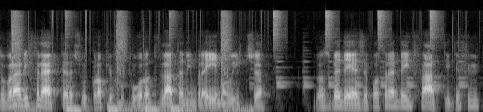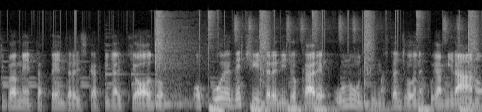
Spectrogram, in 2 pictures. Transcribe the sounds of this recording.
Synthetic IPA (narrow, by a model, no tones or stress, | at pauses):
d̪̥ovɾarːiflɛt̪ːeɾesulpɾɔːpɾjofut̪uːɾozlat̪anibɾaiːmovit͡ʃ | lozved̪eːzepot̪ɾɛbːeiɱfat̪ːid̪efinit̪ivament̪eapːɛnd̪eɾeʎiskarpiːnialkjɔːd̪oopːuːɾed̪et͡ʃiːd̪eɾed̪id͡ʒokaːɾeunult̪imast̪ad͡ʒoːnekwuiamːilaːno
